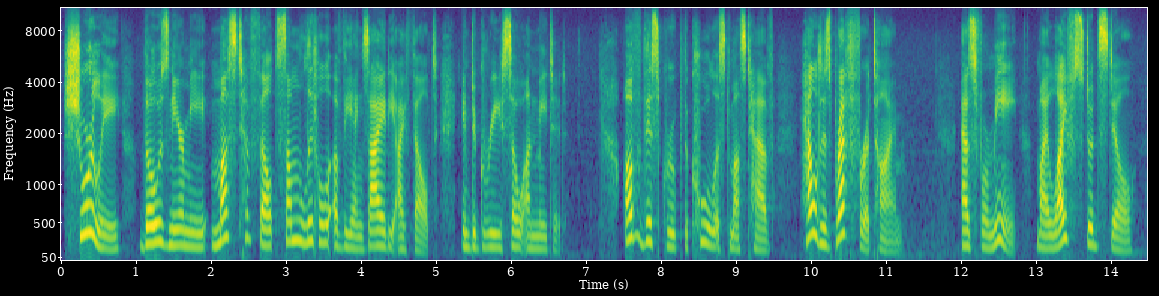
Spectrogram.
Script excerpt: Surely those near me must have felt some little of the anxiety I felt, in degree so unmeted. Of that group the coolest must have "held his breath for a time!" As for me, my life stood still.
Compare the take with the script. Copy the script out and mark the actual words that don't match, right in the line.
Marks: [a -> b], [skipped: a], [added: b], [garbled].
Surely those near me must have felt some little of the anxiety I felt, in degree so unmeted. Of [that -> this] group the coolest must have "held his breath for a time!" As for me, my life stood still.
